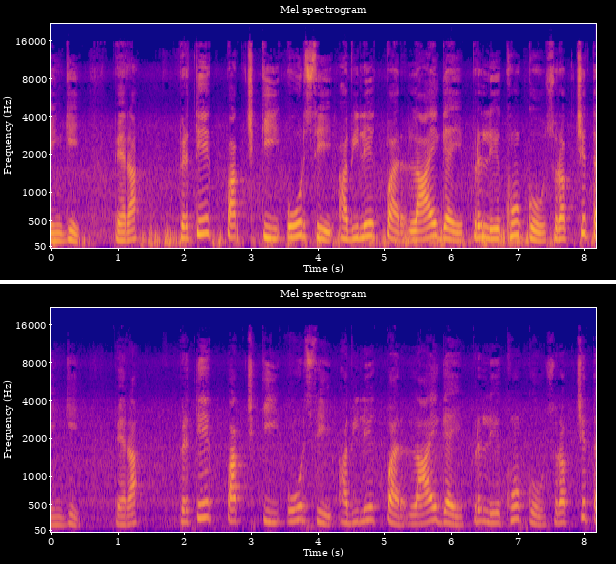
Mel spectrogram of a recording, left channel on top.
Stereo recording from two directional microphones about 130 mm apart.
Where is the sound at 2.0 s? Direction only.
60° left (ahead or behind).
